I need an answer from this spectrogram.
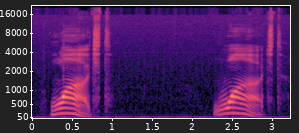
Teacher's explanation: these verbs are the kind of verbs that has the same letters, E and D ends, but with different sound, the sounds of T at the end of each of them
